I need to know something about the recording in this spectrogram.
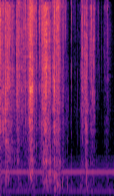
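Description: Foil wrapper of a trading-card hanger pack crinkling and tearing as it is opened by hand and the cards are slid out; the crinkling dies away about two-thirds of the way through, leaving a few soft clicks of card handling.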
